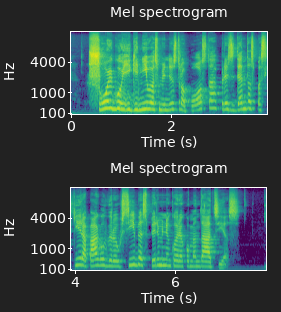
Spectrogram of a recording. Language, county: Lithuanian, Vilnius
